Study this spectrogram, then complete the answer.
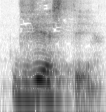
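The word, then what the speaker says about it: двести: 200 itu bahasa Rusianya dvesti. Ya 300 trista. Penekannya di sini ya.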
